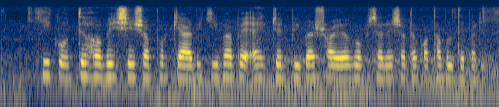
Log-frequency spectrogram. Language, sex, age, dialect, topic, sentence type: Bengali, female, 18-24, Rajbangshi, banking, question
